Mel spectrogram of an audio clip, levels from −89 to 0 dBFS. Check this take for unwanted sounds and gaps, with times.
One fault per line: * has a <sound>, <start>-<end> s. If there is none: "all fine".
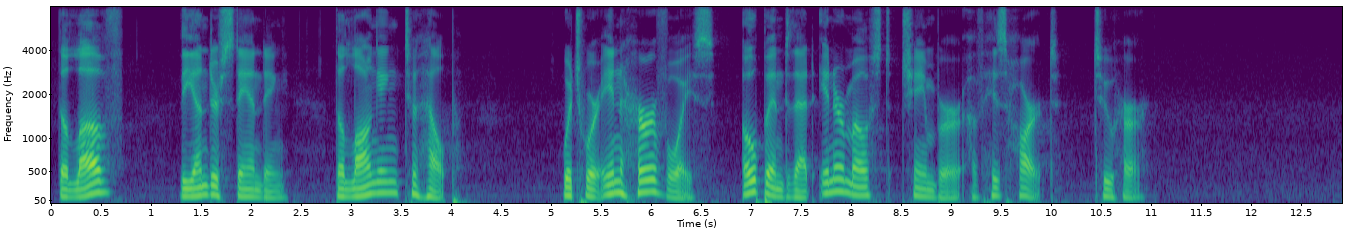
all fine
